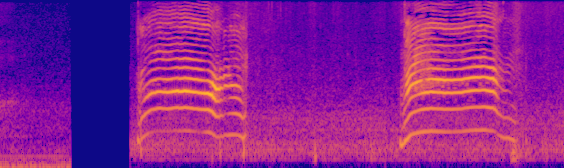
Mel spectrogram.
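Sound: cat meowing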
